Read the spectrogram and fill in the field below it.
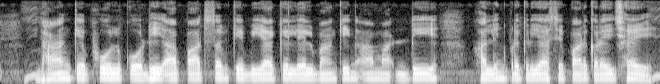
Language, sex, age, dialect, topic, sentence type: Magahi, male, 25-30, Western, agriculture, statement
